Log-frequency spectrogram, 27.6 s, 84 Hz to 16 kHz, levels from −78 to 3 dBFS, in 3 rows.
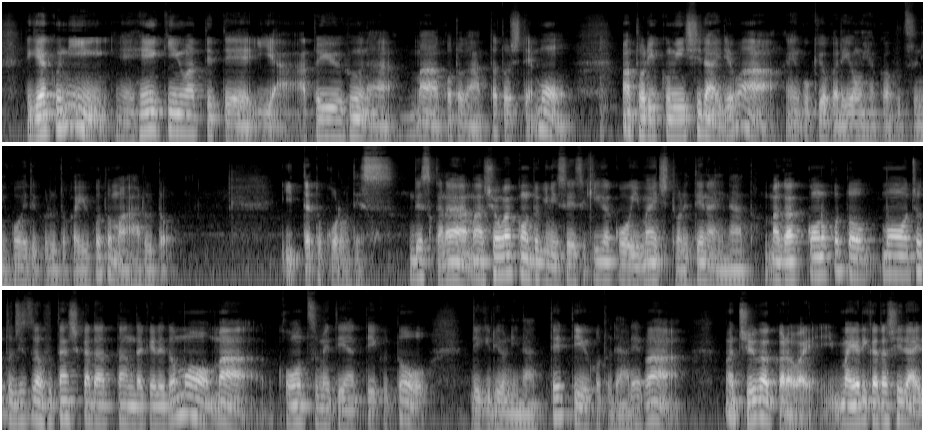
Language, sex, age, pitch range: Japanese, male, 40-59, 80-110 Hz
